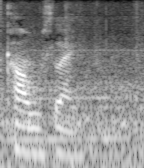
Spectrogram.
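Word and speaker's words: Coseley: cuz it's spelled as Casselli, but we all know it's cosley.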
